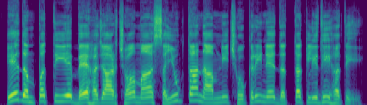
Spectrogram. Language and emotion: Gujarati, neutral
